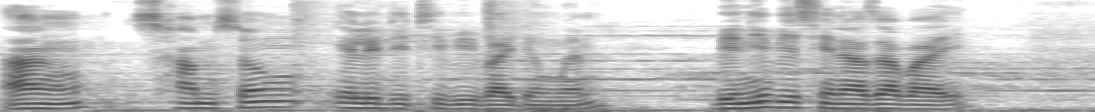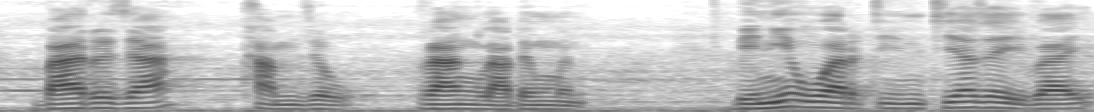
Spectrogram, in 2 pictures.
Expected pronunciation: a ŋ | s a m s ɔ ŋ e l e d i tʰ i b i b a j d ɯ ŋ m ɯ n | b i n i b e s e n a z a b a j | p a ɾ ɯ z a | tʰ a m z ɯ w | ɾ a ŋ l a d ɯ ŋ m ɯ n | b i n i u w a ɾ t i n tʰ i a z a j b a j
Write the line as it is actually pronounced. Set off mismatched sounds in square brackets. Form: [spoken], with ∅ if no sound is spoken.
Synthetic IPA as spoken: a ŋ | s a m s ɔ ŋ e l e d i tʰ i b i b a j d ɯ ŋ m ɯ n | b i n i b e s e n a z a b a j | [b] a ɾ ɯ z a | tʰ a m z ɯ w | ɾ a ŋ l a d ɯ ŋ m ɯ n | b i n i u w a ɾ t i n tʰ i a z a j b a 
